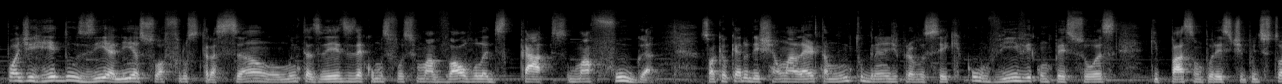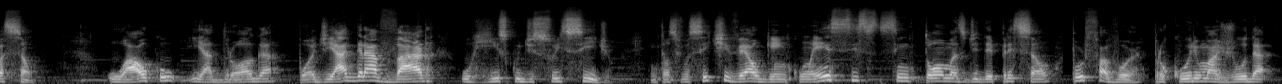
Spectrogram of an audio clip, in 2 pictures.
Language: Portuguese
